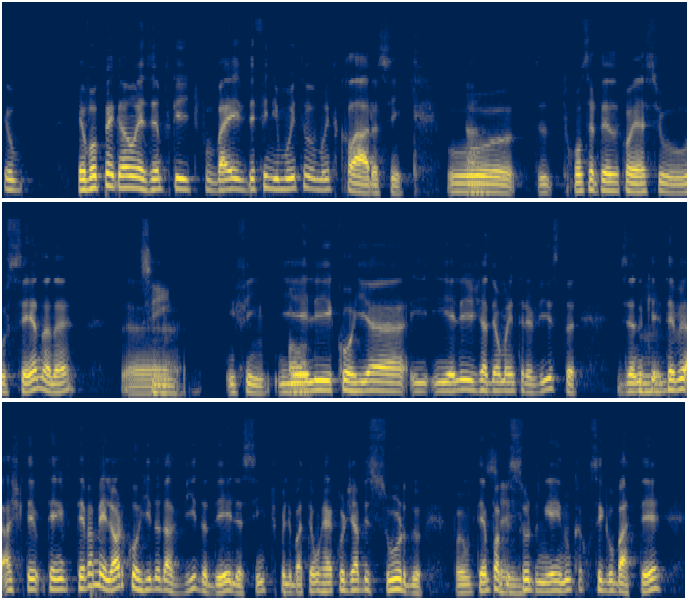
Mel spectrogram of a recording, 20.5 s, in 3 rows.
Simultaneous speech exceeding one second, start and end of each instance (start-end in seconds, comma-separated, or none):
none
